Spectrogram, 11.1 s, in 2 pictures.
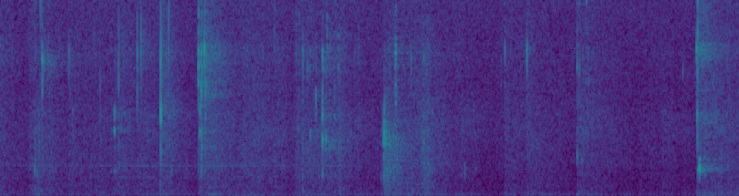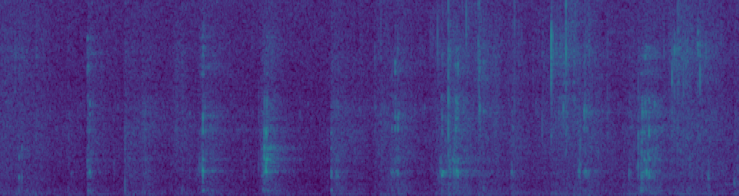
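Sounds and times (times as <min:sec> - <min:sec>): crunchy chewing: 0:05.2 - 0:11.0.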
